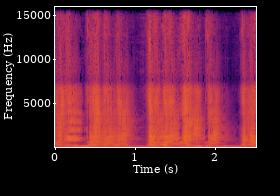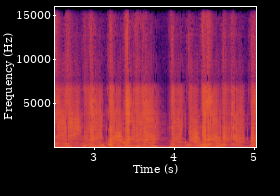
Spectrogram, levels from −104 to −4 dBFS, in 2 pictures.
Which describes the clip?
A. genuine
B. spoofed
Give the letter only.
B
